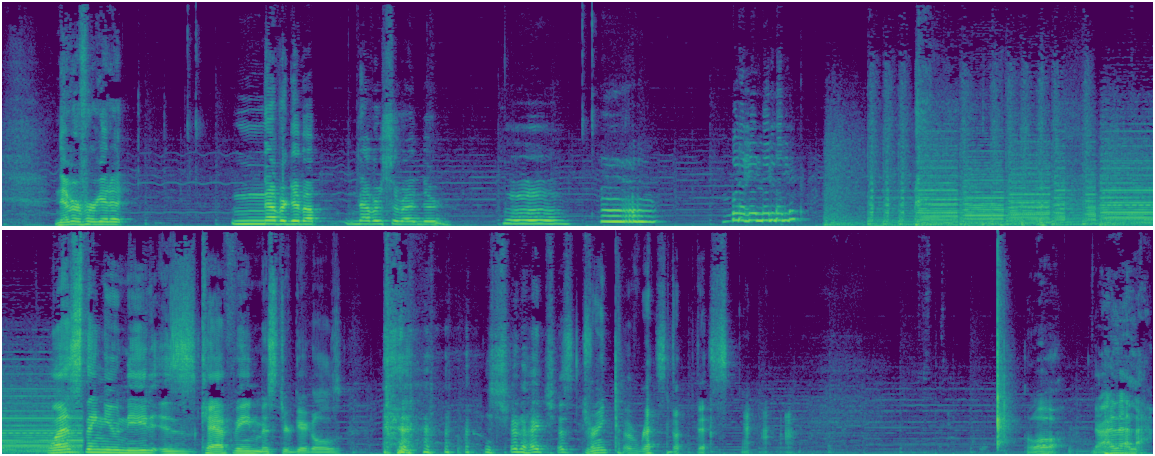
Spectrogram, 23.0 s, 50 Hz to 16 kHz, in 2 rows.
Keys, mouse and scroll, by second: 2.1 right click, 5.8 click.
